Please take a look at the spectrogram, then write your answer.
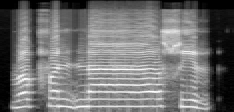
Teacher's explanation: صاد پر پڑا جائے گا اور را باریک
